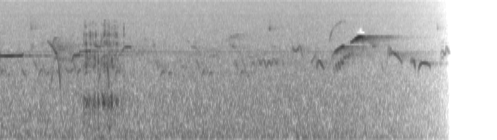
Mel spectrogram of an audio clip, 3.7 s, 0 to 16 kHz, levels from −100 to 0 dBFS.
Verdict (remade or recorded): recorded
